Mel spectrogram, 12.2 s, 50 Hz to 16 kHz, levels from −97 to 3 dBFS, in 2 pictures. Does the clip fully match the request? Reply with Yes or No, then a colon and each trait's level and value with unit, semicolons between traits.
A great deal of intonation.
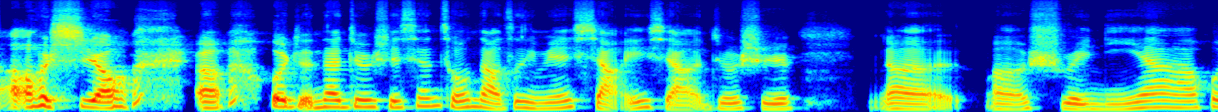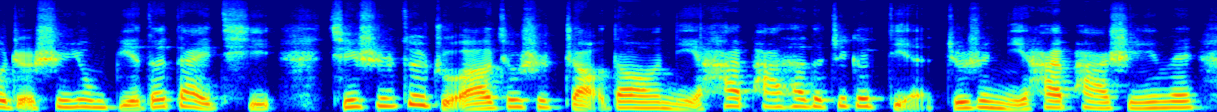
No: average, 4.2 semitones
